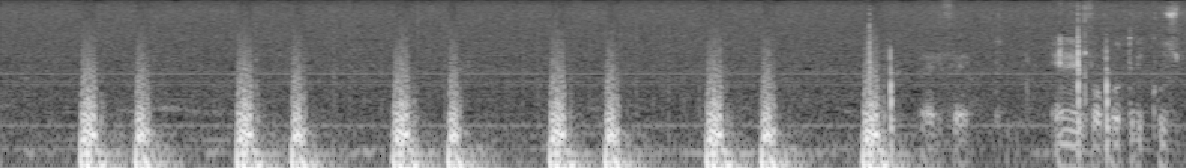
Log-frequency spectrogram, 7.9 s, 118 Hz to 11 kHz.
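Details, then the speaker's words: Normal heart sounds, regular paired lub-dub at about 58 a minute, auscultated starting at the mitral area; first sound from atrioventricular valve closure, shorter higher-pitched second sound. "Tum tumta tumta tum ta. El tum, tum es el primer ruido [Música] cardíaco."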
